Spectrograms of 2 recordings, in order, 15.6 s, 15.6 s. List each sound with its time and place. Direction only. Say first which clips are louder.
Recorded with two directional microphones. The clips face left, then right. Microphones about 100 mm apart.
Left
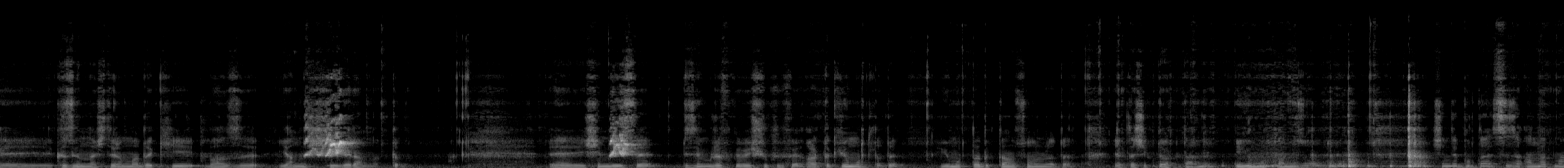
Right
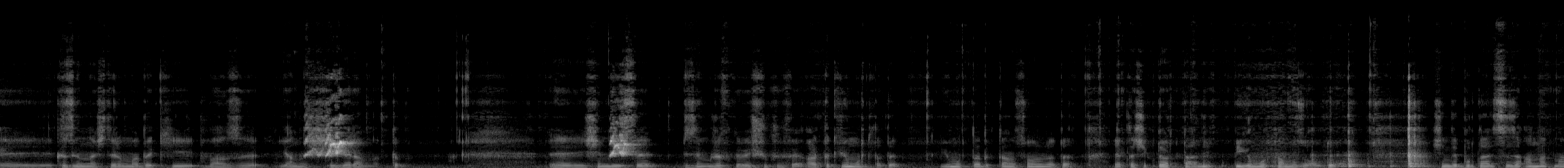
0.0 s a sound: right 1 dB; 15° right (ahead or behind)
1.3 s speech: even; 15° right (ahead or behind)
5.5 s speech: right 1 dB; 15° right (ahead or behind)
9.6 s speech: left 2 dB; 10° right (ahead or behind)
10.3 s speech: right 5 dB; 35° right (ahead or behind)
11.5 s speech: right 8 dB; 65° right (ahead or behind); by 15.4 s 40° right (ahead or behind)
